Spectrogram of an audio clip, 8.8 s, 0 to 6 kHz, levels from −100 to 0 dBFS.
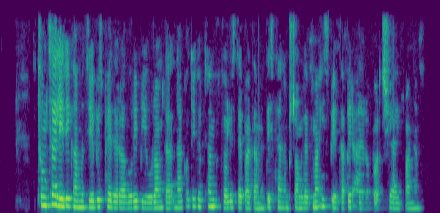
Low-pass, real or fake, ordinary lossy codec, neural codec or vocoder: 5.4 kHz; real; AAC, 48 kbps; none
